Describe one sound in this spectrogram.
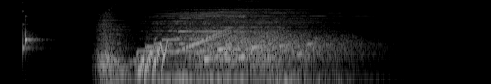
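A bright magical whoosh rings out and fades.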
